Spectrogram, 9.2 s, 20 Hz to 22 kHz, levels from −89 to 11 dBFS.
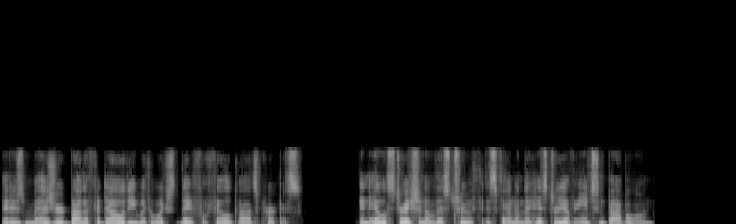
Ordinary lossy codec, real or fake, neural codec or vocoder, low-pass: AAC, 48 kbps; fake; codec, 16 kHz, 4 kbps, X-Codec, HuBERT features, trained on general audio; 7.2 kHz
